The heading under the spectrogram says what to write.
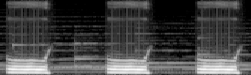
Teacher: Next is oo, with rounded lips. It's the midtone.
